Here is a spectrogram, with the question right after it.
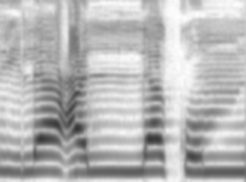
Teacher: حرف اللام کو 2 حرف کے برابر پڑھیں گے کیونکہ اس پہ تشدید ہے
